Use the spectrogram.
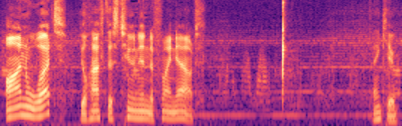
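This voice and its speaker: A man's voice: mid-range voice, animated, takes it slowly, over music. A man as game master, rambling through a casual stream wrap-up with many ums and thanks.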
